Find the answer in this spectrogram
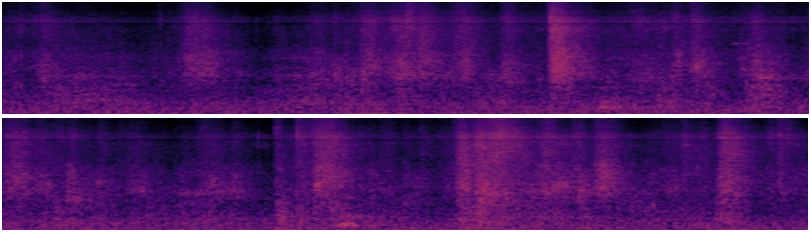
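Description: Quiet sparring sounds: scattered short scuffs and slaps as two Wing Chun fighters shift barefoot on a foam mat and trade hand strikes, arm against arm.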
